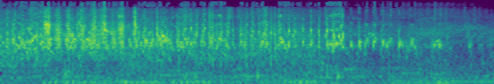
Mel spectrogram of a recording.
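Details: Aviary colony of budgies chirping and singing together, rapid bursts of scratchy high chirps that thin out after three seconds, with faint low rumbling underneath.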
